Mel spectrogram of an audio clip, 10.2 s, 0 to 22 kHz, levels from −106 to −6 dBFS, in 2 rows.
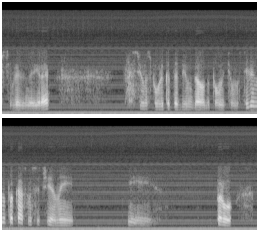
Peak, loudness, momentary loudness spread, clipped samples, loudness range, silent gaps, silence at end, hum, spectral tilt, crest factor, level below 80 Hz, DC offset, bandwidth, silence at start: -6 dBFS; -28 LUFS; 21 LU; under 0.1%; 6 LU; none; 0 s; none; -5 dB/octave; 24 dB; -44 dBFS; under 0.1%; 16 kHz; 0 s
